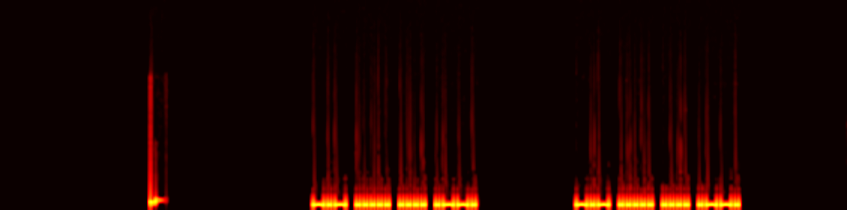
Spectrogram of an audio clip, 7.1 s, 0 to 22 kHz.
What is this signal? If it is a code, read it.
Morse code, heard as a keyed tone, about 40 wpm, 700 Hz. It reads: K5HP K5HP
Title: Call Signs Repeated 3x - 40wpm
